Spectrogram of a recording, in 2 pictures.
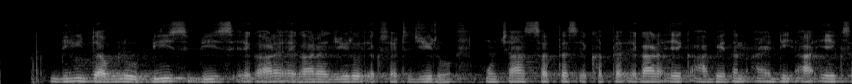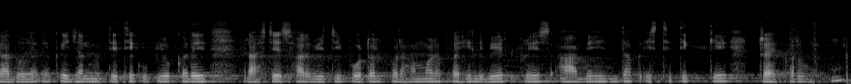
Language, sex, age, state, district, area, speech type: Maithili, male, 30-45, Bihar, Madhubani, rural, read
